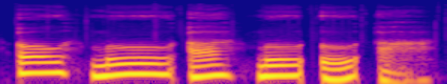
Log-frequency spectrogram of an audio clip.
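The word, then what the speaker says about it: ʻOumuamua: Um, mua mua, pronounced om mu a mu aa.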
